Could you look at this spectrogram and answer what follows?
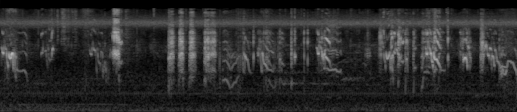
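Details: Pair of pet budgies chatters quickly, squawky chirps and twittery notes running almost without a break, with soft background noise.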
